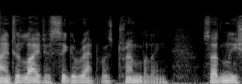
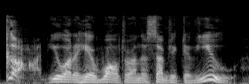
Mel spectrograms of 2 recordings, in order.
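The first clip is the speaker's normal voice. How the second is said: loud, high, swooping attack; angry accusation; 5 semitones higher, 5 dB louder than usual. A narrator's reading. Tom accuses Gatsby of betraying a friend, angrily. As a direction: hammer him with scornful charges.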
